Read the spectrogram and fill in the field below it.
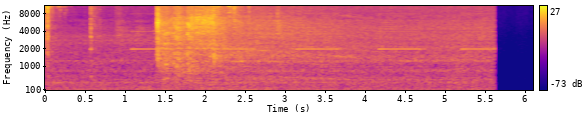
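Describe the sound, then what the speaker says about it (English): A car engine cranks and fires, then settles into a steady idle while warming the engine and transaxle during an automatic transmission service, heard close and continuous, with faint intermittent beeps over the running engine. "Starting the engine to warm up the engine and the transaxle."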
